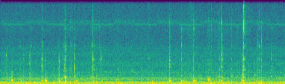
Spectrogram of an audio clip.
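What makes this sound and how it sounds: Fingertips twist and tap the dark metal screw lid of a medium glass jar with pale contents, held close to the mic. Quiet, short, dry ticking clicks sound irregularly over a low rumbling bed, with a few sharper taps standing out.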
